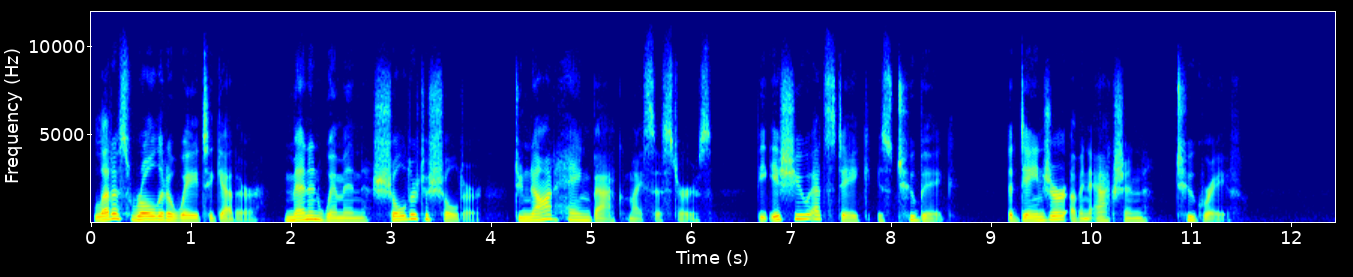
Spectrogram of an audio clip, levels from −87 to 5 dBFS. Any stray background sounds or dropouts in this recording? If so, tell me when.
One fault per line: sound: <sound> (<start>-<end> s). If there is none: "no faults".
no faults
